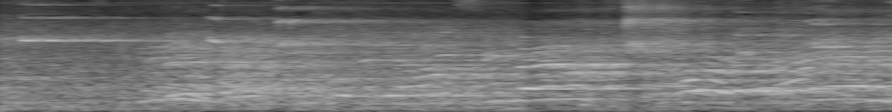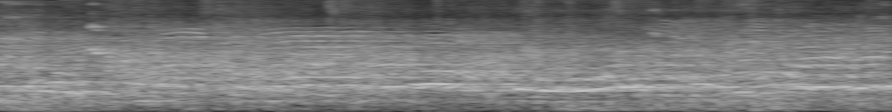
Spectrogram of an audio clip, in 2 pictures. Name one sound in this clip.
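Young men shout to each other across an echoing gym.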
